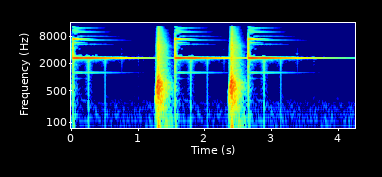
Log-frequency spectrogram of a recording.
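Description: Animated-button sound effects: three bright dings, each just after a short sharp click, one for each of the Like, Share and Comment buttons popping up. Each ding rings on and fades away over about a second.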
